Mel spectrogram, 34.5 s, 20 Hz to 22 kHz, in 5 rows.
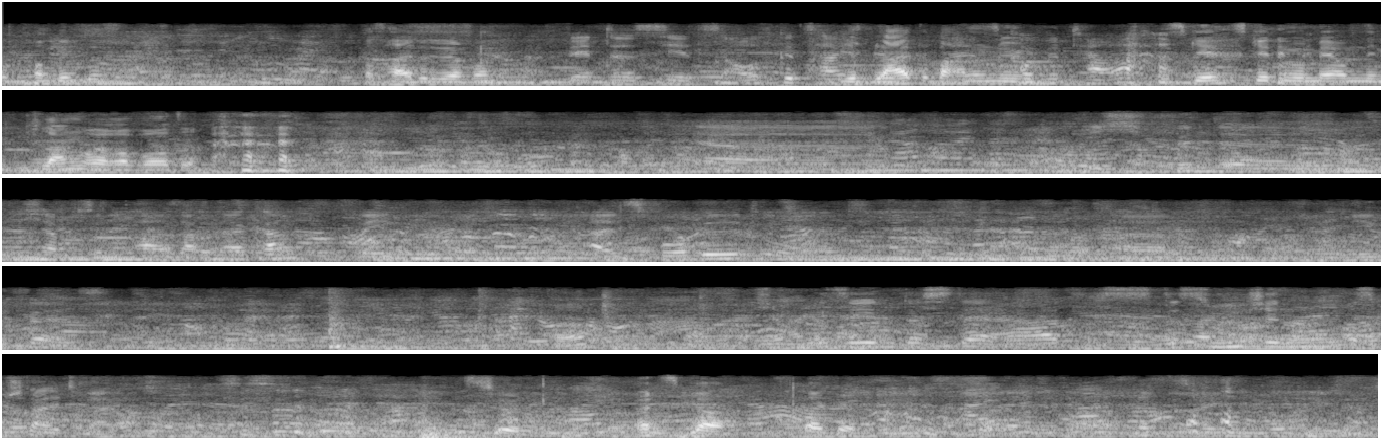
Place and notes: Ein Bild macht durch, Der Kanal, Weisestr. - Ein Bild macht reden, Der Kanal, Weisestr. 59
Samstag Abend. Nach 24 Stunden hängt das Triptychon. Es dringt von der Wand durch das Schaufenster auf die Straße. Die Gäste kommen. Das Bild macht reden.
